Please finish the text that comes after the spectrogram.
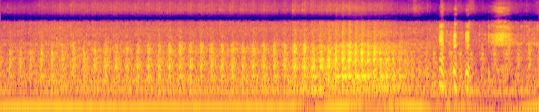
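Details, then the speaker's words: Car being driven on the road very low on oil: heavy steady knocking about four per second pounding through the engine; suspected rod knock, not confirmed: engine knock while driving. "that awkward moment when you hear a knock, so you turn the radio up so you don't hear it. And yet even that sounds like shit."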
